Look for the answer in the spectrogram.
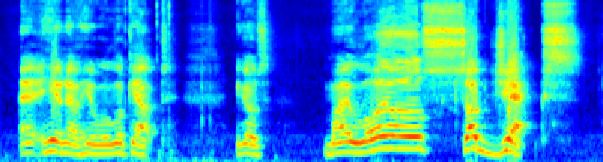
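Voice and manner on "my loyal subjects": big, carrying, booming voice. Describing a scene where he addresses the crowd from atop: booming voice. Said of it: "you hear a booming voice from atop".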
